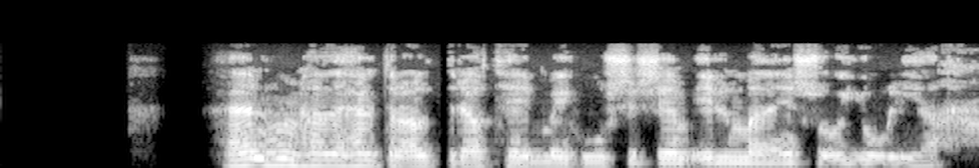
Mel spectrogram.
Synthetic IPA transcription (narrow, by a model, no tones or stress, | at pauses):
ɛnhunɦavðɪɦɛlt̪ʏɾalt̪ɾejawt̪ʰeːjmaihuːsɪsɛmɪlmaðɪejnsɔɣijuːlia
